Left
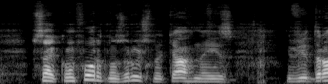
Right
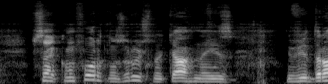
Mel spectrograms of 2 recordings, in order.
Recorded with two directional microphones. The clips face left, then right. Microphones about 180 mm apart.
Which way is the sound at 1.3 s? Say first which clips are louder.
Left 4 dB; 20° left (ahead or behind).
